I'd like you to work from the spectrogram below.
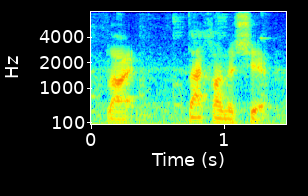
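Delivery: ordinary delivery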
